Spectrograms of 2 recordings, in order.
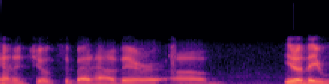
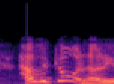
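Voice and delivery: chipper, sunny, cheery voice, pitched very high. Retelling a film scene where Kurt Russell walks in: cheery Kurt Russell impression. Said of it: "he's so cheery".

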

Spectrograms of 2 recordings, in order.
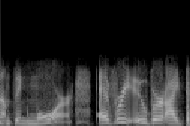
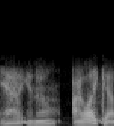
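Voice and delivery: mock whispering. Retelling what people at a high school reunion said: imitating someone whispering.

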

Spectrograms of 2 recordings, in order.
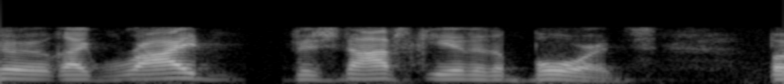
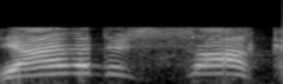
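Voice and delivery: put-on child yelling, much higher; 13 semitones higher than usual. Speaker retelling a seven-year-old heckling at a game, retelling a yell. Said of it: "she yells out".

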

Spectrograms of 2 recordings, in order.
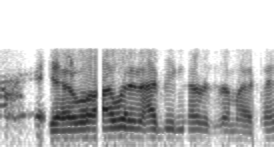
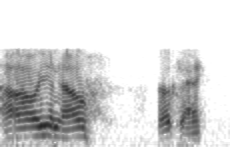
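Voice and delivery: gloomy, dejected, depressed, sunk-down delivery. A guest asked how he's doing answers, sounding depressed. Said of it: "You sound depressed".

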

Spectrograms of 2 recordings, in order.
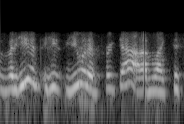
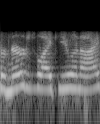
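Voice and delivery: usual speaking voice

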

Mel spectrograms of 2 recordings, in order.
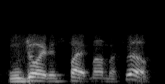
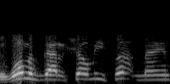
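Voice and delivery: sudden put-on country accent, pitched up; 7 semitones higher than usual. Talking about a woman on the show, the speaker slips into a country voice. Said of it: "I don't know why I did a country voice".

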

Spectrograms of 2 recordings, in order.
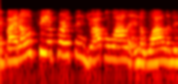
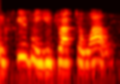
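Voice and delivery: plain

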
